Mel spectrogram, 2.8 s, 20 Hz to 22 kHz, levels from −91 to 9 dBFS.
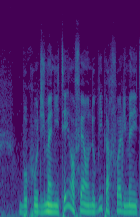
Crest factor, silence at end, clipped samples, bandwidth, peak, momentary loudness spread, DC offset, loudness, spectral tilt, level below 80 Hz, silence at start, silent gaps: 18 dB; 0.05 s; under 0.1%; 10.5 kHz; -14 dBFS; 9 LU; under 0.1%; -31 LUFS; -7 dB/octave; -48 dBFS; 0.4 s; none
